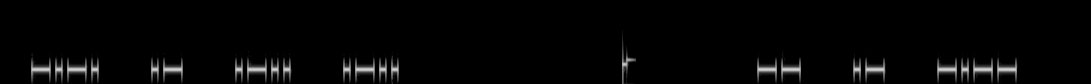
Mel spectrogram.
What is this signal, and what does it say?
Morse code, heard as a keyed tone, about 20 wpm, spaced as for 11 wpm, 700 Hz. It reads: CALL MAY
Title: 3x Character Spacing - Top 300 Words - 20wpm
